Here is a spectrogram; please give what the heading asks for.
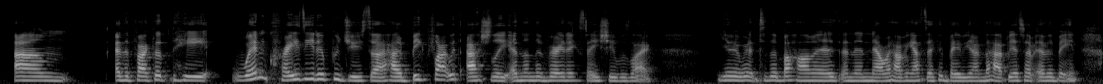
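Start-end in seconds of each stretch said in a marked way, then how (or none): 7.2-10.8 fast, straight-faced gushing, rattled off. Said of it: "she said all that with a straight face".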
